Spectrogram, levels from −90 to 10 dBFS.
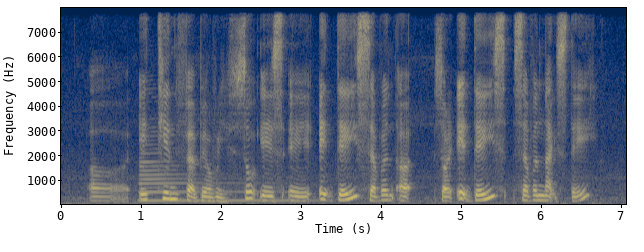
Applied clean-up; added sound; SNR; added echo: none; Wind instrument, woodwind instrument; 15 dB; none.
